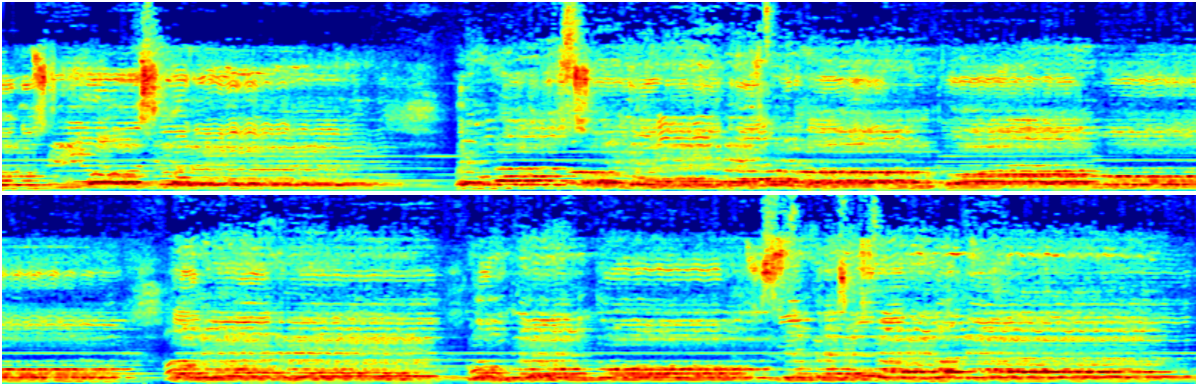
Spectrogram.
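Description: Mixed choir of men and women singing a Spanish-language hymn with keyboard accompaniment, in long sustained phrases broken by short breath pauses about four and thirteen seconds in.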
